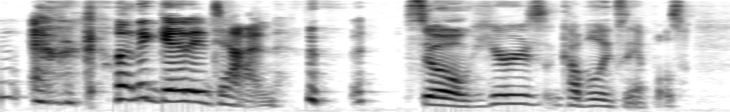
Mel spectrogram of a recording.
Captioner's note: giggling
